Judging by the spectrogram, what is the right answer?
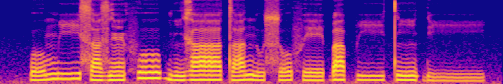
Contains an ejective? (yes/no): no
